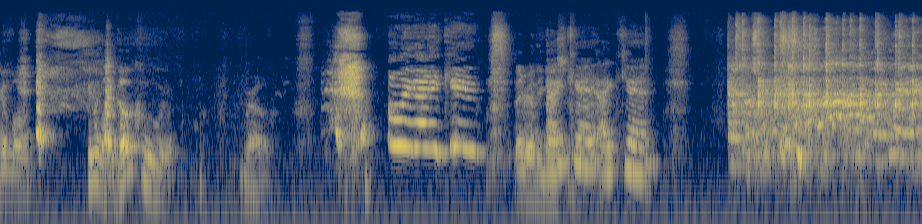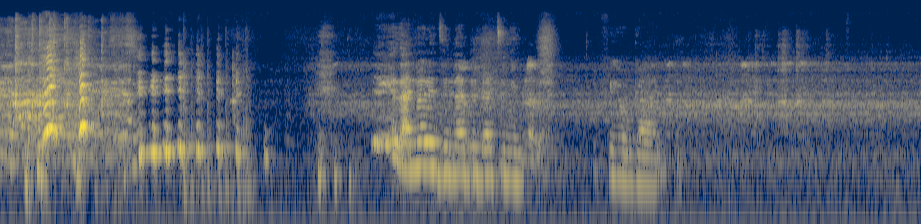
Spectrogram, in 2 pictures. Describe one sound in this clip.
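A young man talks and chuckles close by.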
